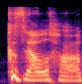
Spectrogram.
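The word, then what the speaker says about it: Xel-Há: It looks like Xel-Ha, but it's pronounced Xel-Ha.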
